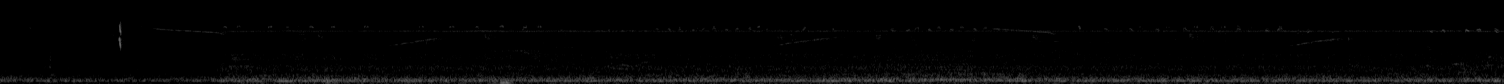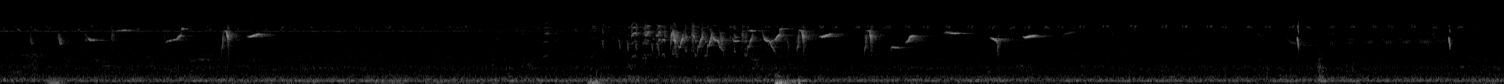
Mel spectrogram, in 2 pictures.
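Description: Malaysian pied fantails chirping: short upslurred notes spaced a few seconds apart at first, then quick clusters of loud chirps in the second half, over a thin steady high whine and a low hum.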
